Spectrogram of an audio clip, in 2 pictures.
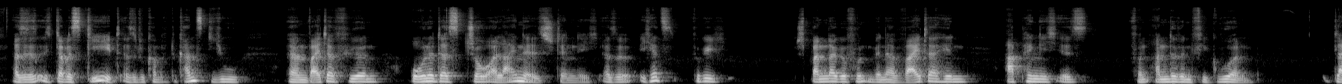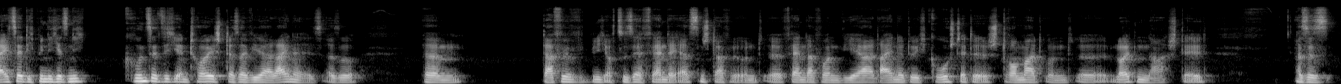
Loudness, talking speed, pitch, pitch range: -19 LUFS, 165 wpm, 115 Hz, 105-130 Hz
